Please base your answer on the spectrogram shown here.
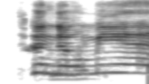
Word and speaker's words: pneumonia: The G is silent. Pneumonia.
